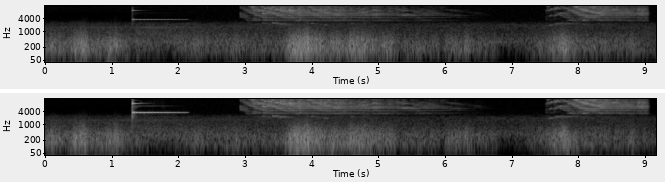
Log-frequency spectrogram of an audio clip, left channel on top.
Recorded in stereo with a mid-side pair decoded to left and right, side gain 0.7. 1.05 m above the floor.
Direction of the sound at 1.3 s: 65° right.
